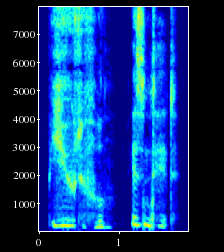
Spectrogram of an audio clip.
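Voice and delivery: a hint of a gentle princess. Princess admiring the stars to Zoe, lightly voiced.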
